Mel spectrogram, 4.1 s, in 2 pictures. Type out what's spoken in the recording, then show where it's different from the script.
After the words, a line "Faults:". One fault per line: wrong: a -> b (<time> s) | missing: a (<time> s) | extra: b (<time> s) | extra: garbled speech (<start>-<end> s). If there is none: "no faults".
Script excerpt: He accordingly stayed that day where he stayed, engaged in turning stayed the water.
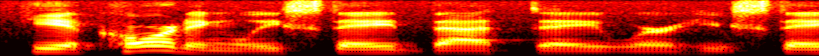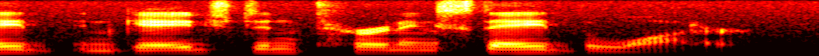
He accordingly stayed that day where he stayed, engaged in turning stayed the water.
Faults:
no faults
